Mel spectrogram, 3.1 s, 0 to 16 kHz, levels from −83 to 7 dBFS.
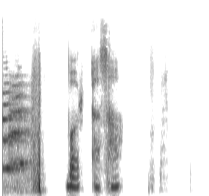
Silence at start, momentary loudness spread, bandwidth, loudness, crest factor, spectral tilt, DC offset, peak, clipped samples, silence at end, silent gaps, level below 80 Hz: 0.05 s; 7 LU; 10.5 kHz; -23 LUFS; 24 dB; -5 dB/octave; under 0.1%; -2 dBFS; under 0.1%; 1.35 s; 0.72-0.98 s, 1.26-1.36 s; -60 dBFS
